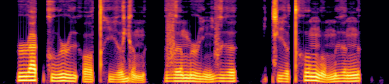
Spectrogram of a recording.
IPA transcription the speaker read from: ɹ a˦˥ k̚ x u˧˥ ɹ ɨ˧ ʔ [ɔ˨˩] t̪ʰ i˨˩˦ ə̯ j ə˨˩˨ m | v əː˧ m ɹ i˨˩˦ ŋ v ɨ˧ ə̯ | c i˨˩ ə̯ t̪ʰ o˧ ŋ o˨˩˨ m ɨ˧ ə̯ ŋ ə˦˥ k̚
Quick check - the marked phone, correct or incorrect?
correct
